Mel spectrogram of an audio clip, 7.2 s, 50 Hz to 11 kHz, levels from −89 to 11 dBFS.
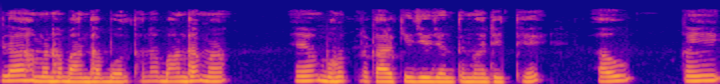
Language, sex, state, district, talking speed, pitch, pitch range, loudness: Chhattisgarhi, male, Chhattisgarh, Kabirdham, 135 wpm, 175 Hz, 160-185 Hz, -15 LUFS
